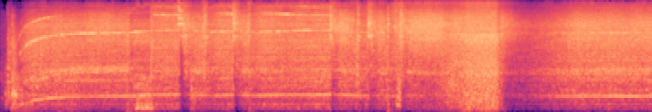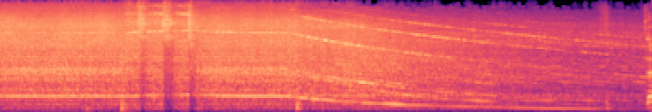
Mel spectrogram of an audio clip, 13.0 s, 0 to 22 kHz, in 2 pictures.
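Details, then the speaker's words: Dyson DC08 vacuum found by the roadside, original plug, hose refitted and switched on: motor spins up to a steady high whine, briefly dips, then winds down smoothly; works very well, normal motor run. "is nothing wrong with that at all that works very very well"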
